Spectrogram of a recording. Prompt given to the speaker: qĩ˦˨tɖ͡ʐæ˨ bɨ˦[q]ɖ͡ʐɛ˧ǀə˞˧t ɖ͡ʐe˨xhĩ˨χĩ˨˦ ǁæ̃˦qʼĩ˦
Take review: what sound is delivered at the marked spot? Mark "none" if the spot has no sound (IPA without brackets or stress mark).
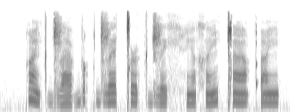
q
